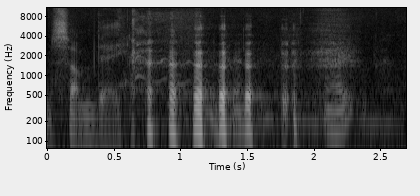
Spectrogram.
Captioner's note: laughing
